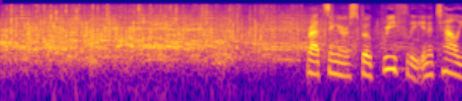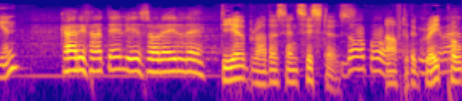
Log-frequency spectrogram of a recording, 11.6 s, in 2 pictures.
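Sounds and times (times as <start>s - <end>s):
large crowd applauding: 0.0s - 5.6s
speech: 3.8s - 11.5s.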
